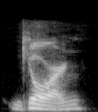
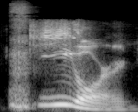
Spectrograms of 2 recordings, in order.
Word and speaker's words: Bjorn: I would say Bjorn, one syllable, like fjord. Yeah. But the graphic audio says Gjorn, and it drives me insane.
